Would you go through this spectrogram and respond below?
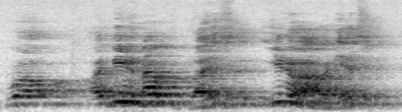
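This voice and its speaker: Shifty colloquial bloke, probing, high-pitched, radio play, heavy echo. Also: male voice, big pitch swings, normal speed, darkish tone. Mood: casual, probing. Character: shifty, casual London pub acquaintance fishing for information. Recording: very echoey, distant from the mic.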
